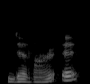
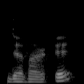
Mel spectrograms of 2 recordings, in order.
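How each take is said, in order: No difference in how they are said.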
